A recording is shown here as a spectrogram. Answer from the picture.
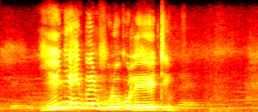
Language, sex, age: Swati, male, 26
